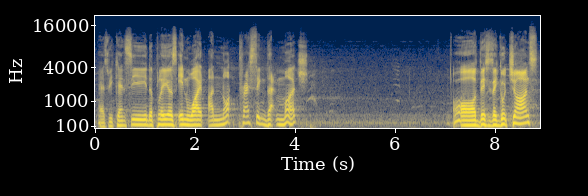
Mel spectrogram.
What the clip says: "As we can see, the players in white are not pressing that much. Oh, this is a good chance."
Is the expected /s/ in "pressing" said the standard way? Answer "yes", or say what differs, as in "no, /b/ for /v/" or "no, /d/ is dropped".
yes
